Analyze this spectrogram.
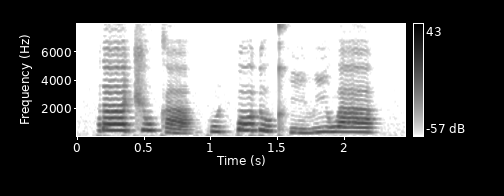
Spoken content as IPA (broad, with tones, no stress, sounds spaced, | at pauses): ɾ aː˦ t͡ʃ o˦ k a˨ | kʷ i˨ k͡p ɔ˦ ɗ o˦ kʰ iː˨ β iː˦ w aː˦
